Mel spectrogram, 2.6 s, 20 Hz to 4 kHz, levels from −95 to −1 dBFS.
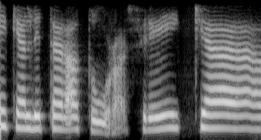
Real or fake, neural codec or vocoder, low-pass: fake; codec, 16 kHz, 1 kbps, X-Codec, HuBERT features, trained on LibriSpeech; 3.6 kHz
